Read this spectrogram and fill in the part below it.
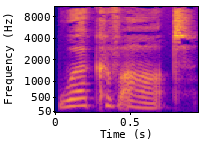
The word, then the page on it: work of art: British English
